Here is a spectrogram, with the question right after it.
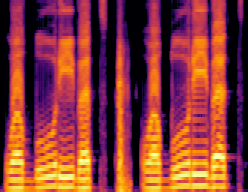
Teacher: Jangan dibaca waduribat, nanti huruf dal, tapi dia huruf dha. Wadu ditebalkan huruf dha-nya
